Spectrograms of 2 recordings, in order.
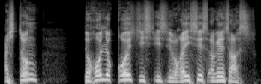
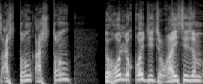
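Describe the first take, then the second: First: Mock German accent. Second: High-pitched mock Israeli accent; German impression that comes out Israeli; accidental Israeli accent. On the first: Streamer retrying a Nazi crying racism, in a German accent. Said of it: "to do a German accent". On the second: Streamer mocking a Nazi, slipping by mistake into an Israeli accent. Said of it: "why am I doing an Israeli accent".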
